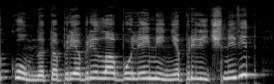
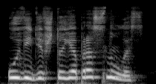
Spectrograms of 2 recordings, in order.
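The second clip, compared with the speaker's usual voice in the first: plain reading voice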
